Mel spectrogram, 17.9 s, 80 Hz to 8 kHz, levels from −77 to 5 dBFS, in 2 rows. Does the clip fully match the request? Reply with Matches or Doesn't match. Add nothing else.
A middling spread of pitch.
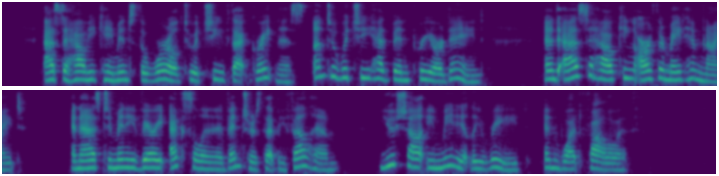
Matches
